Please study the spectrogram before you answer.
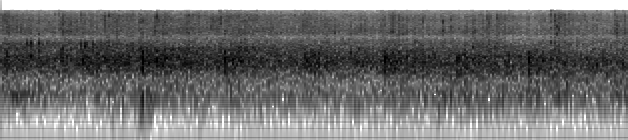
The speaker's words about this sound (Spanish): Den un aplauso al Señor, por favor, en esta noche.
